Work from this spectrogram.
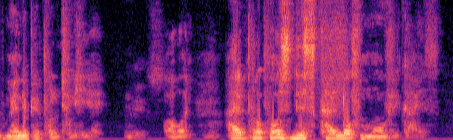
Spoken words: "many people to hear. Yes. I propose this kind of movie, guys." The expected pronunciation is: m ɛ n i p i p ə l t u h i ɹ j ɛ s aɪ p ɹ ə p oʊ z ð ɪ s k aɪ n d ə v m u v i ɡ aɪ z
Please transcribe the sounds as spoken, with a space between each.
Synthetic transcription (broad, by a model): m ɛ n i p i p ə l t u h i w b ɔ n aɪ p ɹ ə p oʊ z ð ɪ s k aɪ n d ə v m u v i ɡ aɪ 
